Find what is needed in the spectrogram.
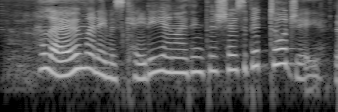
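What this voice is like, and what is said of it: Put-on British accent. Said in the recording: “I can do a British one ... Yeah, I like it. I like it. Very good.”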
